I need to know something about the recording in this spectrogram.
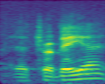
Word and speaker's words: Travilla: Travilla is the way you pronounce it? Travilla. Travilla. Is Thank that you. Spanish or It's actually Italian.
